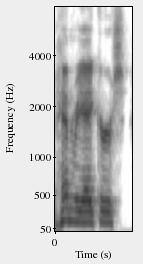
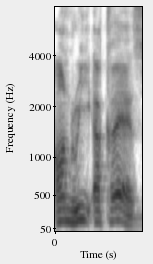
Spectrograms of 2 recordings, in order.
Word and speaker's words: Henry Acres: day first time that we've talked today but Henry Acres uh is proper is that the right pronunciation yes I didn't know if it was the Henri Acres or something in in Swedish and I'll tell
